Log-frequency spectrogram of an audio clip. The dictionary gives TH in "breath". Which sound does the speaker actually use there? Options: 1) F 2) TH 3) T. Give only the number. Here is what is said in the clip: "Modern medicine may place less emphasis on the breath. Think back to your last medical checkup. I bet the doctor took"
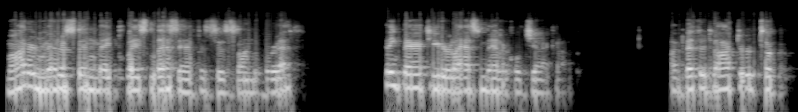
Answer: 2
